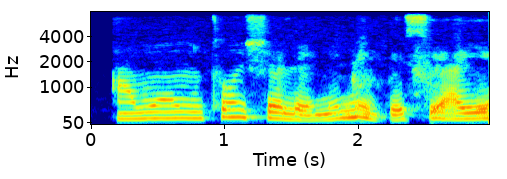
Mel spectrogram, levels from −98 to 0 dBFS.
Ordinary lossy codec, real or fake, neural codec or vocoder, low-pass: none; real; none; 7.2 kHz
